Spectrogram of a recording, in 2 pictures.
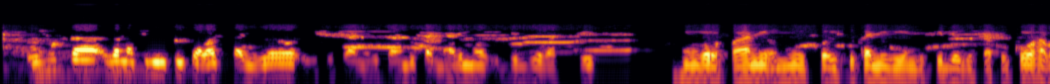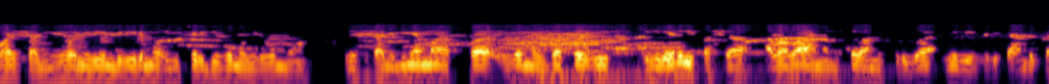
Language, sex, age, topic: Kinyarwanda, male, 18-24, education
